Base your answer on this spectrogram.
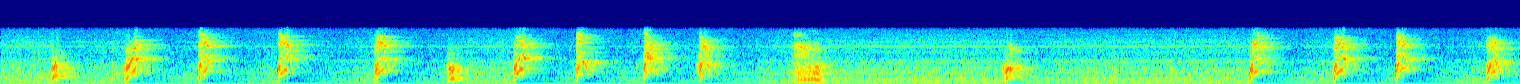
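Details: Female Toy Poodle puppy named Aux Yeux Noirs Hima barking at her own reflection, seeing herself in a mirror for the first time: a quick run of sharp, high yappy barks, about sixteen in fifteen seconds, with a short pause midway.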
